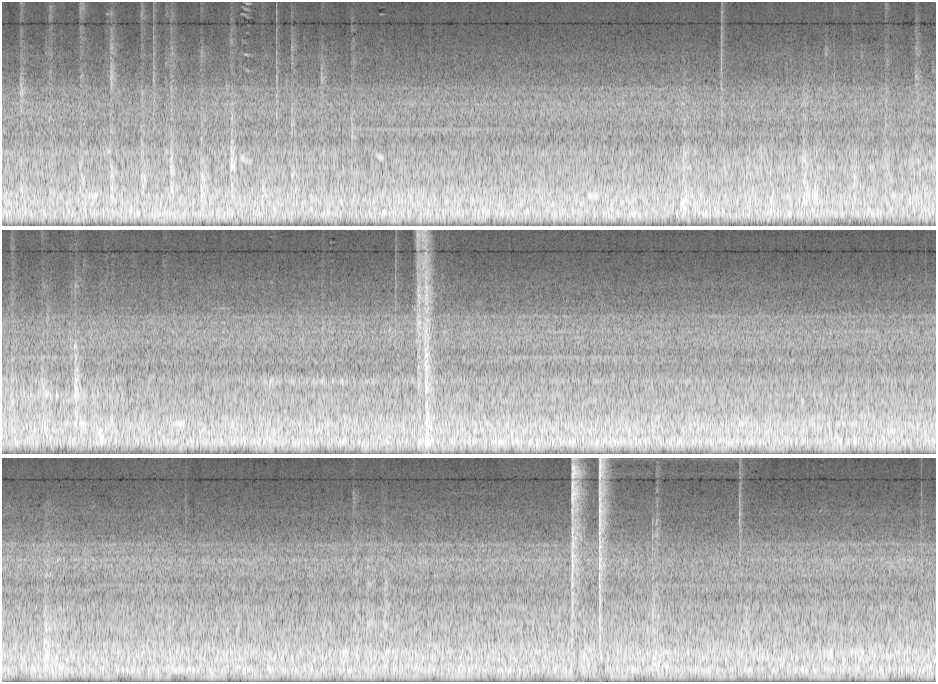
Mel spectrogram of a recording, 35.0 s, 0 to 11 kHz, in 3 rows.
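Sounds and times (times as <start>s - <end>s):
train cab running noise: 0.0s - 35.0s
sharp loud click: 30.5s - 31.0s.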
